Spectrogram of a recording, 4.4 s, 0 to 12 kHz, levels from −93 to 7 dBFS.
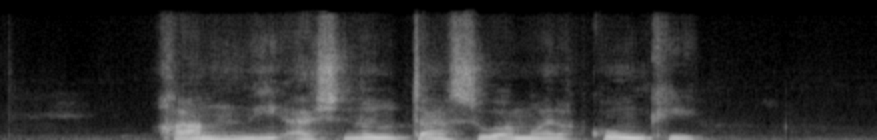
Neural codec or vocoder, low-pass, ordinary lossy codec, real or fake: codec, 16 kHz in and 24 kHz out, 0.8 kbps, FocalCodec, streaming, 65536 codes; 10.8 kHz; AAC, 64 kbps; fake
